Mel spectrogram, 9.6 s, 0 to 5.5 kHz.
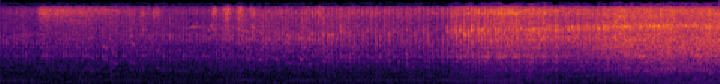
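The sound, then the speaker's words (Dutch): The engine of the 8:00 bus rumbles steadily, growing louder as the bus approaches and then settling into a loud, continuous idle with a rough, knocking texture. “Daar komt de bus van 8:00.”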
